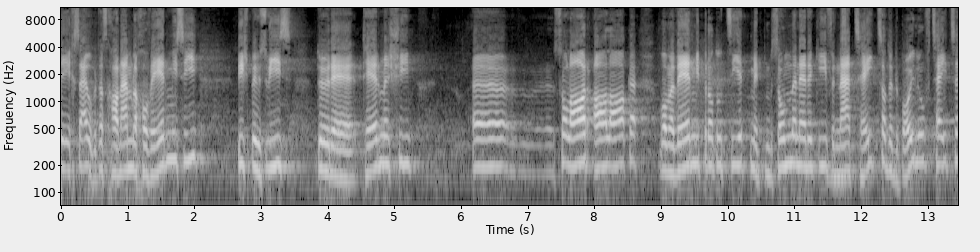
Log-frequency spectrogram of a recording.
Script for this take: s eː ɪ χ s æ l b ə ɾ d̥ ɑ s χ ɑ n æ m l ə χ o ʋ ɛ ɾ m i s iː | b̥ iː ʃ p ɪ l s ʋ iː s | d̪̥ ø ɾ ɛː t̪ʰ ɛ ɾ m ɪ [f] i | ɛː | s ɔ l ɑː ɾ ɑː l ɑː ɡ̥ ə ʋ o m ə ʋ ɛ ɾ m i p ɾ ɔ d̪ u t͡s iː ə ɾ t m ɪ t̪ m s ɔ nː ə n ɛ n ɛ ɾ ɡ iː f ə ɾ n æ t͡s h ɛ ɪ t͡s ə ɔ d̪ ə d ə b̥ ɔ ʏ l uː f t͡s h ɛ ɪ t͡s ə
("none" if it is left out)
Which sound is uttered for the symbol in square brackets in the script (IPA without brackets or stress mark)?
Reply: ʃ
